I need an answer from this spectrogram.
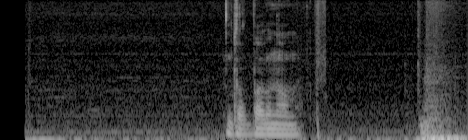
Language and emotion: Russian, neutral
